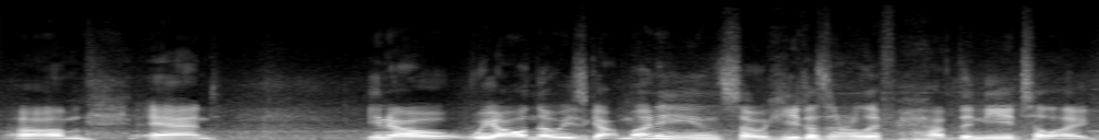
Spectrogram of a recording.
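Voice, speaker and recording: A man's voice: fairly high pitch, moderate pace, slight background noise. A man vlogging while walking outside, giving earnest advice in a rambling way, with many restarts. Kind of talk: casual vlog commentary while walking. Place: outdoors on a street near traffic.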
